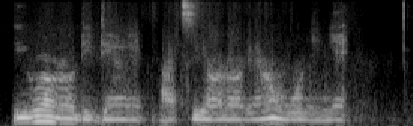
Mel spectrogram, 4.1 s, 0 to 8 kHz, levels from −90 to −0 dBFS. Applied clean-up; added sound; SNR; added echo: neural separator model SepFormer DNS4.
